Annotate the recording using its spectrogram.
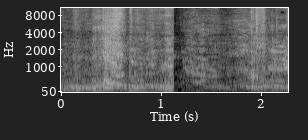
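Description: A wolf snarling in an animated film's soundtrack, cut off suddenly about a second in.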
